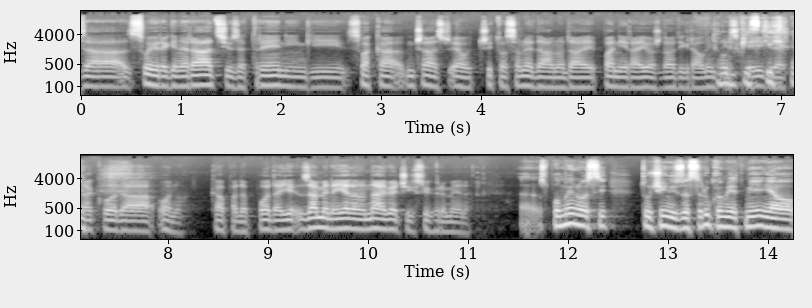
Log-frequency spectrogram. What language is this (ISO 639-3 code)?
hrv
